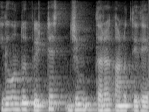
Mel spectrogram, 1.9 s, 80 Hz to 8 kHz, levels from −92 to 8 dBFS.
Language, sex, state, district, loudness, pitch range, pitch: Kannada, male, Karnataka, Bangalore, -14 LUFS, 125-150 Hz, 140 Hz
